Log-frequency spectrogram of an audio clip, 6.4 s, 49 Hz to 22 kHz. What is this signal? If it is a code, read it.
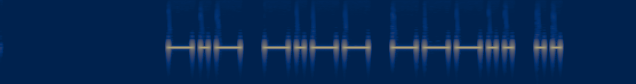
Morse code, heard as a keyed tone, about 15 wpm, 700 Hz. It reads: KY8I
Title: USA Call Signs - 4 Characters - Repeated 3x - 15wpm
